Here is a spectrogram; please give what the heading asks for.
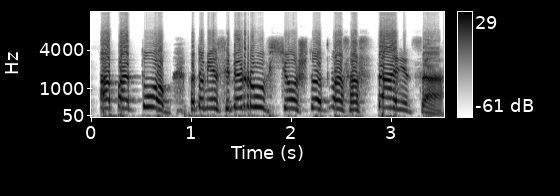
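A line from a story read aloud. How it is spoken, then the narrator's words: Yelling. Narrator (Russian): орал Артур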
